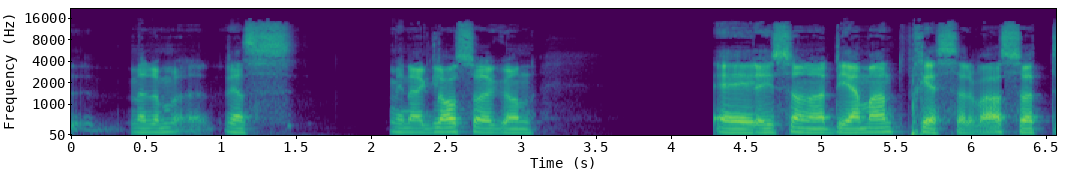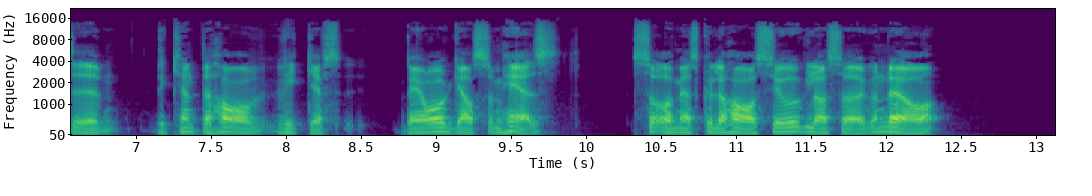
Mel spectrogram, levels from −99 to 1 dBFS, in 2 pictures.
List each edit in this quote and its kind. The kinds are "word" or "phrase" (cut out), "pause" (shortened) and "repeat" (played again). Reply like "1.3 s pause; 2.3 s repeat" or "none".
4.5 s word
